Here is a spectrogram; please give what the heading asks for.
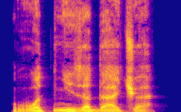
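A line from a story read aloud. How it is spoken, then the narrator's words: Quiet. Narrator (Russian): тихо сказал Хагрид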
